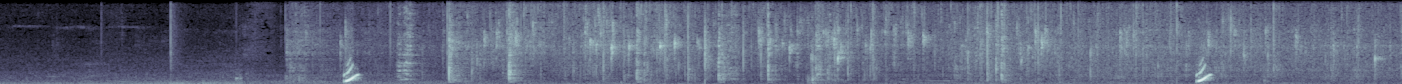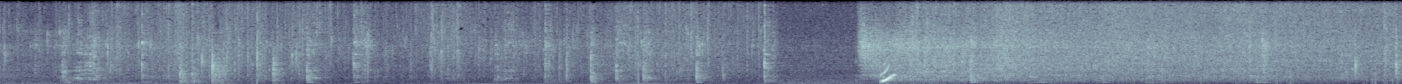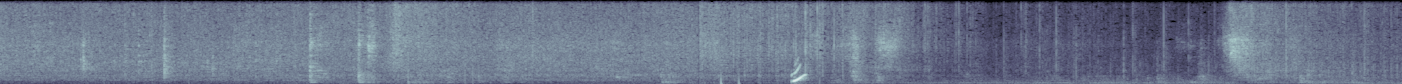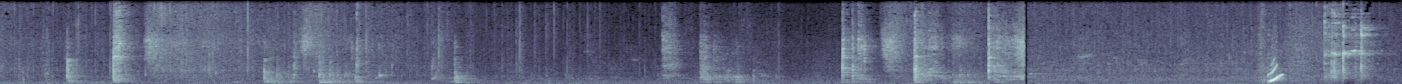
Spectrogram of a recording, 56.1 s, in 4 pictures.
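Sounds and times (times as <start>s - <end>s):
liquid bubbling: 22.8s - 23.1s, 54.8s - 55.0s.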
